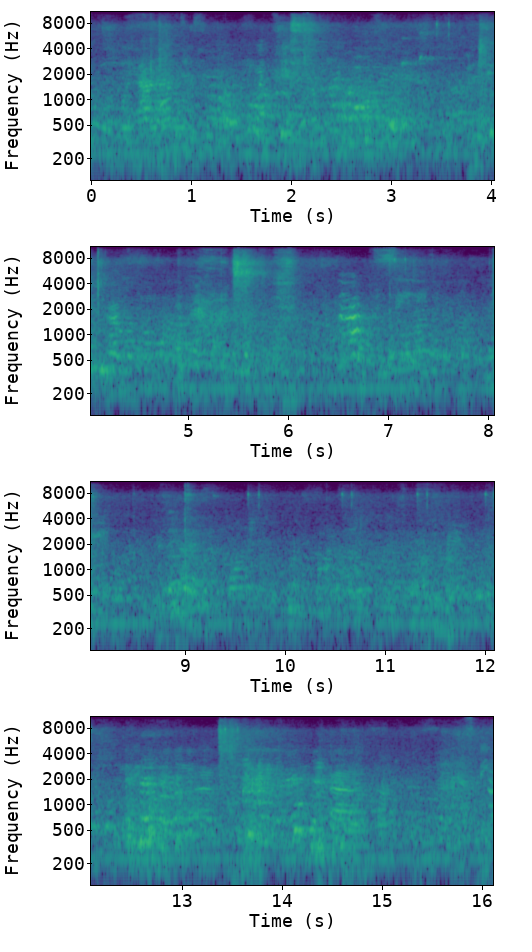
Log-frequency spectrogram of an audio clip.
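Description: Many people chatter in a large echoing gym.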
